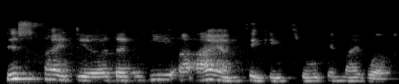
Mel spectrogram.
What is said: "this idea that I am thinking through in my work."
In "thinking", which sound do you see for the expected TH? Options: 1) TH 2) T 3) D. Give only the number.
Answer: 2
